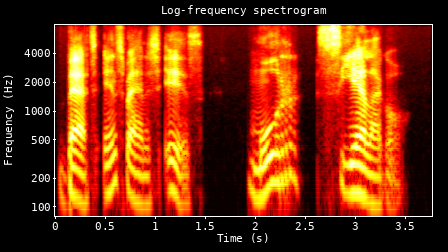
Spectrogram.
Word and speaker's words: Murciélago: Murciélago. – There you go. And if you want to say it in plural, just add the S at the end. Murciélagos.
